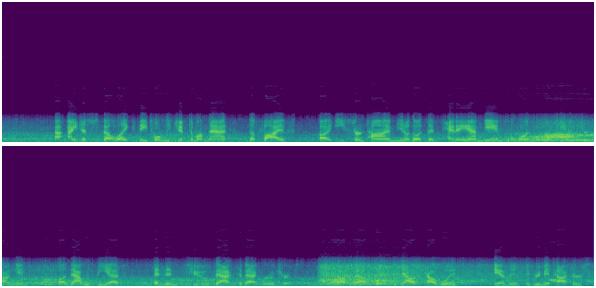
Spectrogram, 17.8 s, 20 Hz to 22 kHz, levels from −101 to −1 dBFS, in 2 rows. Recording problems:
phone-call audio; nothing above 3.5 kHz
traffic noise; loud; throughout; 3 dB below the speech

